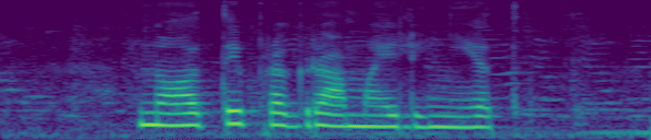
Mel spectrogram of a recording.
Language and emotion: Russian, neutral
